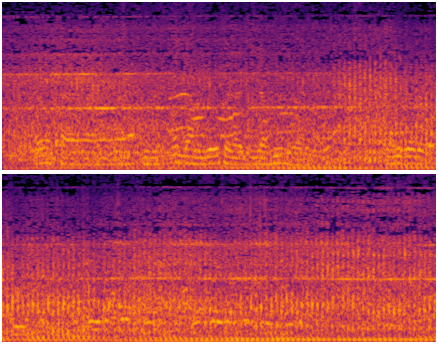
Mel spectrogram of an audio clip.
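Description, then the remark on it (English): A helicopter roars, its rotor thumping in a steady rapid chop beneath a dense engine whine, loud and continuous throughout as it comes in to land at a funeral in Belgium. “They're like, "Why is a helicopter landing at this funeral?"”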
